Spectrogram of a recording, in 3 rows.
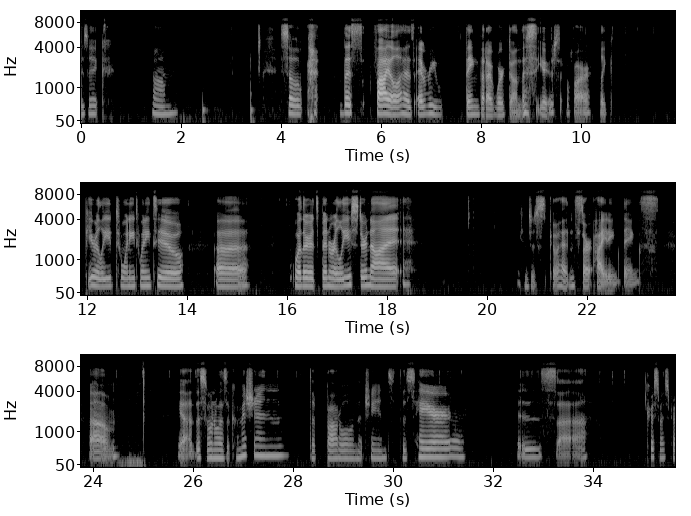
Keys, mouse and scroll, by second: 6.1 scroll down 2, 6.5 scroll up 1, 7.0-16.4 middle drag, 16.4-17.1 scroll up 5, 17.1-17.7 shift+middle drag, 17.7 scroll up 1, 18.3 click, 19.7 h, 20.2 scroll down 2, 21.0 click, 22.2 h, 22.7-23.5 middle drag, 23.5-24.4 scroll down 1, 24.5-31.4 shift+middle drag, 31.4-32.0 scroll up 4, 32.0-32.4 scroll down 3, 32.5-35.6 shift+middle drag.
